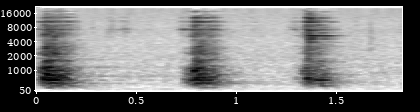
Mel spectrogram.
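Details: John Deere D140 mower deck pulley flicked by hand: four short gritty rasps, each fading quickly; rough drag shows a worn pulley bearing.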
